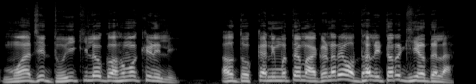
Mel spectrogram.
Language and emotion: Odia, happy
